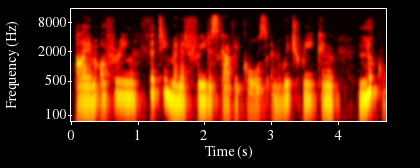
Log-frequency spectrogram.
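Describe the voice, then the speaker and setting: A woman's voice: medium pitch, moderate pace, slightly rough. A woman, a coach talking straight to camera in a self-help video, earnest and direct, putting questions to herself and answering them. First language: Afrikaans.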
